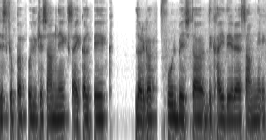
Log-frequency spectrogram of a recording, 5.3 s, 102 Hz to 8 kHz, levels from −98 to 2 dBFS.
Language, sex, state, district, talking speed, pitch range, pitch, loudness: Hindi, male, Chhattisgarh, Raigarh, 190 wpm, 95-100 Hz, 100 Hz, -16 LUFS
